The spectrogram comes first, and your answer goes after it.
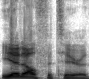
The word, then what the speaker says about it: Eid al-Fitr: Eid al-Fitr, thank you, Paul, is the name of the holiday, is how you say the holiday.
